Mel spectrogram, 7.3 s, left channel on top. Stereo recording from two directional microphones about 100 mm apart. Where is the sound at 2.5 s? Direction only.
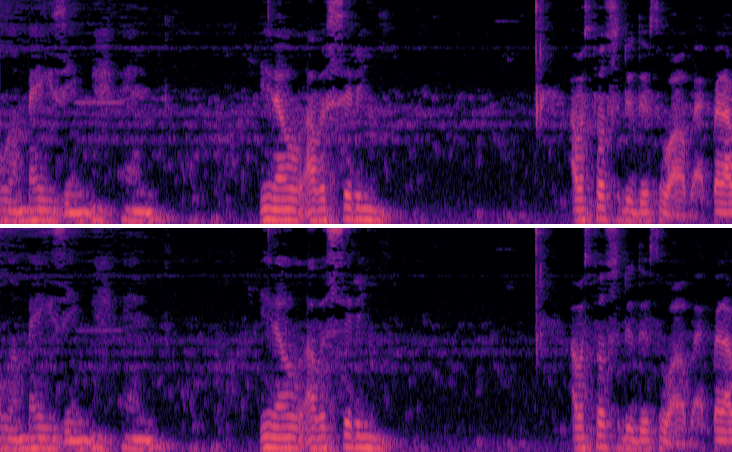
10° right (ahead or behind).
